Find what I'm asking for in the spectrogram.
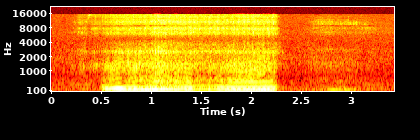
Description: My pit bull Sweet Pea snoring, dreaming, and twitching the evening away...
